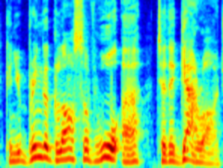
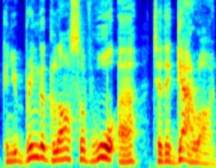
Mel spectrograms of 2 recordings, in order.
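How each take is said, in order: First: It is said in a British accent. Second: It is said in a British accent.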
